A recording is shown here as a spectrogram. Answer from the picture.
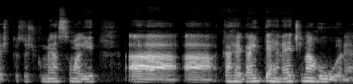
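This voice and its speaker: A man speaks with a Carioca accent. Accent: carioca accent, clear. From Brazil, Rio de Janeiro. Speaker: former far-right supporter turned critic. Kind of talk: interview.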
